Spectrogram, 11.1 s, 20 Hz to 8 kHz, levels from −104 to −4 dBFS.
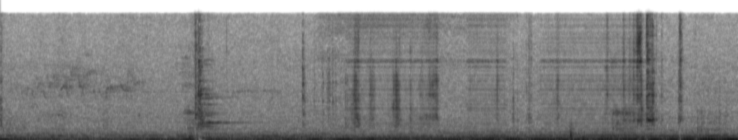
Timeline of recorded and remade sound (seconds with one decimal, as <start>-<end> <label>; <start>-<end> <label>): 0.0-5.2 recorded; 5.2-6.6 remade; 6.6-7.0 recorded; 7.0-7.6 remade; 7.6-8.1 recorded; 8.1-9.7 remade; 9.7-11.1 recorded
